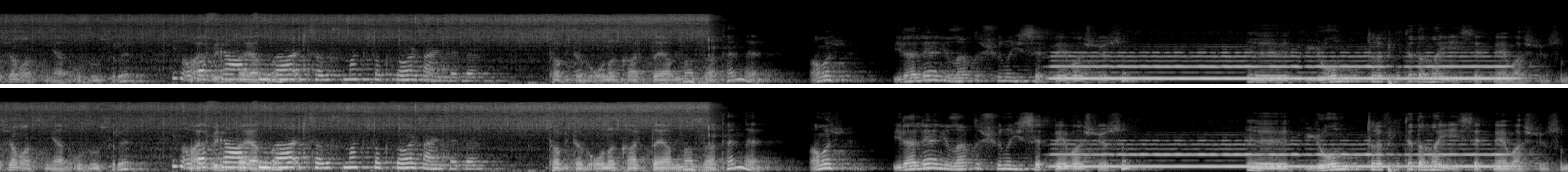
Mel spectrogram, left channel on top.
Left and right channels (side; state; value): left; quieter; 3.4 dB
